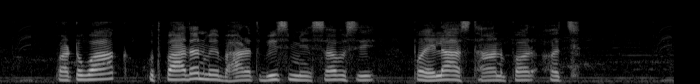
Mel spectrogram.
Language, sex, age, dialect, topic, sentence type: Maithili, male, 18-24, Southern/Standard, agriculture, statement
